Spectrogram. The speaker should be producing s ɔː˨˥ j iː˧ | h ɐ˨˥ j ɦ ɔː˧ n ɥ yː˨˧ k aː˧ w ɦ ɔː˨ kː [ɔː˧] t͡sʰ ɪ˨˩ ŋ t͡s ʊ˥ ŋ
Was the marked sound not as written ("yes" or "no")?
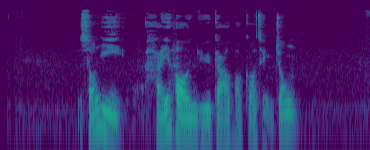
no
